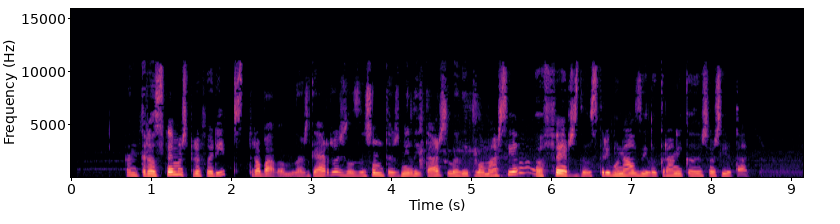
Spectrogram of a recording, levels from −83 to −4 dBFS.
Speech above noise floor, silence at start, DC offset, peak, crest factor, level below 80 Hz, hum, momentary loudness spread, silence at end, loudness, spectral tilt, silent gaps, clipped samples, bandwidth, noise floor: 43 dB; 0.7 s; under 0.1%; -6 dBFS; 20 dB; -80 dBFS; none; 12 LU; 0.7 s; -27 LUFS; -5 dB/octave; none; under 0.1%; 11.5 kHz; -69 dBFS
